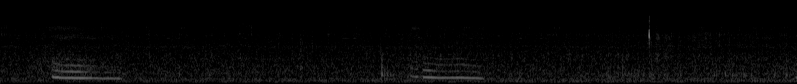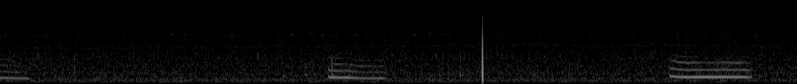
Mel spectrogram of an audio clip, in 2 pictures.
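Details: Sleeping cat snoring, each breath giving a short whistled, falling nasal tone with a faint overtone, repeated about every three to four seconds in a quiet room. A few soft clicks are also heard.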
